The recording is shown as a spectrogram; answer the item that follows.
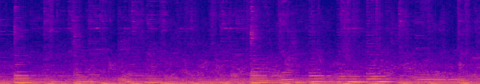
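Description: Two acoustic guitars played together in a live song, a steady strummed rhythm with picked melody notes over it.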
